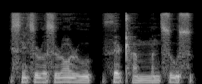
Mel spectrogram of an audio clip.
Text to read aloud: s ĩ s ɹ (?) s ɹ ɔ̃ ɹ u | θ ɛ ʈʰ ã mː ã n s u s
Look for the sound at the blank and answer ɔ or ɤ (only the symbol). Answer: ɤ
